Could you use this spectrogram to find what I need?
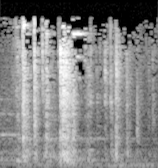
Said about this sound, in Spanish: Pero en aquel instante eh, se abrió con fuerza la puerta de cristales de la sala.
